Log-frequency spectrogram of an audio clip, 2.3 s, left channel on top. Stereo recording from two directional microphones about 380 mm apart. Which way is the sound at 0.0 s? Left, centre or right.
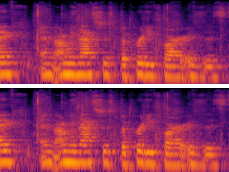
Centre.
